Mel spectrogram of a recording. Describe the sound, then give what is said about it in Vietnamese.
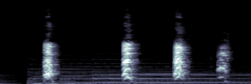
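A dog barks four times in sharp, loud bursts, with the last bark a little weaker, from a white dog that rushes out of a doorway before leaping a fence. “Tiếng chó sủa vang lên.”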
